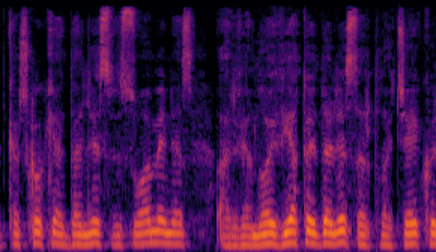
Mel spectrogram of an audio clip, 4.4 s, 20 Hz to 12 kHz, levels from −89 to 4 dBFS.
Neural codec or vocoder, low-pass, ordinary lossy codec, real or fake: none; 10.8 kHz; AAC, 32 kbps; real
